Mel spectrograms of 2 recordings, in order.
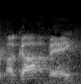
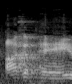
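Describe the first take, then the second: First: AGAPE drawn out as uh-GAH-pay; stress on second syllable. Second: AGAPE drawn out as AH-guh-pay; stress on first syllable. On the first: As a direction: hit the middle GAH of agape. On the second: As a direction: hit the opening AH of agape. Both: Shown as a demonstration. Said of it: "what syllable you put the emphasis".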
